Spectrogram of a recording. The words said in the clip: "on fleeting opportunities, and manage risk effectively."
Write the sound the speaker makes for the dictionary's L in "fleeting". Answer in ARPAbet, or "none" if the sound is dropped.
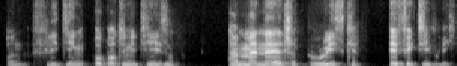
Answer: L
